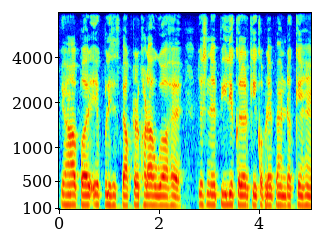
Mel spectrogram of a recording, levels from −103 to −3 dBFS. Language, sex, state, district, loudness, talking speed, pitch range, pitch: Hindi, male, Uttar Pradesh, Lalitpur, -17 LUFS, 180 wpm, 140-150 Hz, 145 Hz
